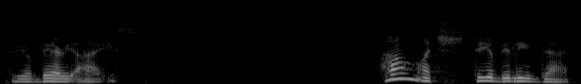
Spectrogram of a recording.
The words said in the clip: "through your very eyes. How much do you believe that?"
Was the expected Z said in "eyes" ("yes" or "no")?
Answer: no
